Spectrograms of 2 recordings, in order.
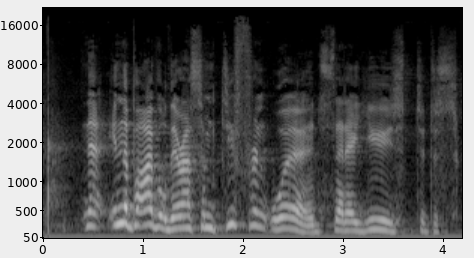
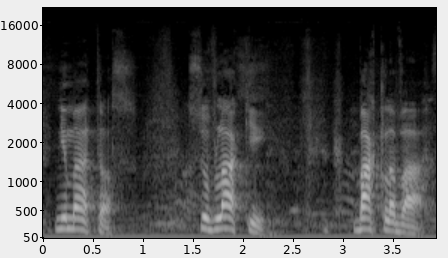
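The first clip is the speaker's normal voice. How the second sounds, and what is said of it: Mock Greek accent. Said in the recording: “you've got to put on your very best Greek accent”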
